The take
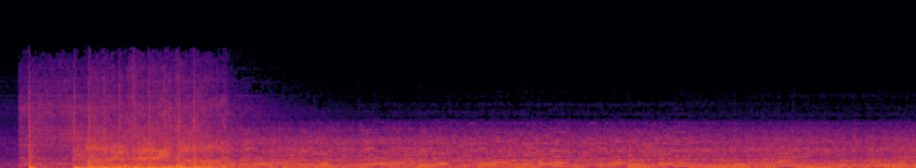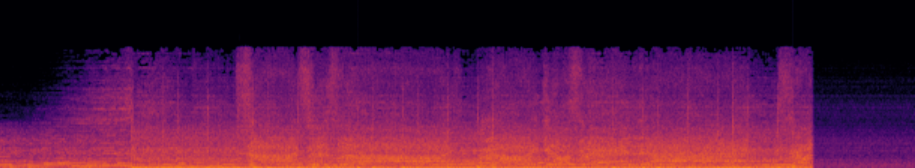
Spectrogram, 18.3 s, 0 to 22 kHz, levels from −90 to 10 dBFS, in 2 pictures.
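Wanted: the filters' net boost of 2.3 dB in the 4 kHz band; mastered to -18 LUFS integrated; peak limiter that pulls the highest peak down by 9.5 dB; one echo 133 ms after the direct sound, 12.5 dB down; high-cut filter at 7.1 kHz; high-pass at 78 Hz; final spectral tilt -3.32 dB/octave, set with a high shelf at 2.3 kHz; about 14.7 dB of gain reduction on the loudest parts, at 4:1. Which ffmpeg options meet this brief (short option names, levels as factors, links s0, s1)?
-af "highpass=78,lowpass=7100,highshelf=f=2300:g=-4,equalizer=f=4000:t=o:g=7,acompressor=threshold=0.0158:ratio=4,alimiter=level_in=1.88:limit=0.0631:level=0:latency=1,volume=0.531,aecho=1:1:133:0.237,volume=10"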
